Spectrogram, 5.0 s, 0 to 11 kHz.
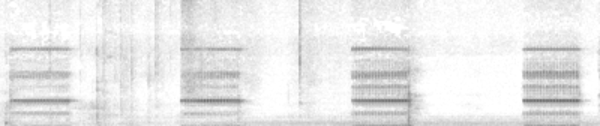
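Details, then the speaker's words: Bally Frontier pinball machine after swapping in new boards and setting dip switches: repeated cricket chirps about every 1.5 seconds come cleanly through the speaker at ball drain. The cricket sound effect works. "there's the crickets my favorite a lot of the times at a tournament you can't really hear the Crickets cuz all the other machines are going"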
